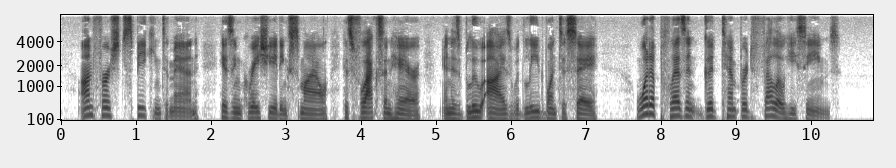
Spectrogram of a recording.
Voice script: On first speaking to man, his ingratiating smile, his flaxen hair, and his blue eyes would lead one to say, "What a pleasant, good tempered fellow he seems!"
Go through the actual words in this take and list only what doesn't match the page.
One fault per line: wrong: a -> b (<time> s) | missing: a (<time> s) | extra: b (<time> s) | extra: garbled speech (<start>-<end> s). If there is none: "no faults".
no faults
